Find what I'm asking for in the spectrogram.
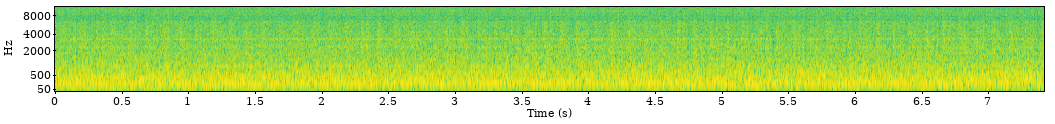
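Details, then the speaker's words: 4.3 V6, cold-start idle with low fuel: dense, rough roar with an extra noise, unclear whether belt; 60 psi oil pressure; cap cracked with brittle seals. "nursy that pretty decent I don't know if that's the belt making noise or not not got a lot of rough more like lifo low fuel light on hopefully that quiets down I don't like that noise"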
